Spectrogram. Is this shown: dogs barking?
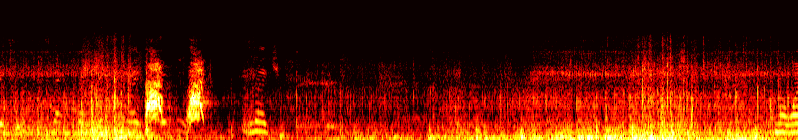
yes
